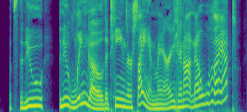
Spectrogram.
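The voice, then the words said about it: Put-on old man voice. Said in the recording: “That's my old man voice.”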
